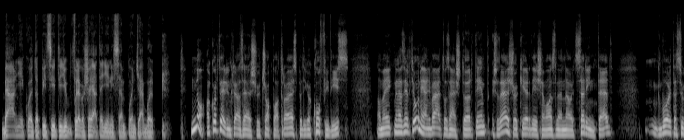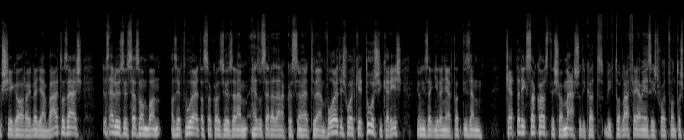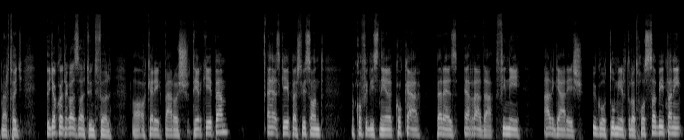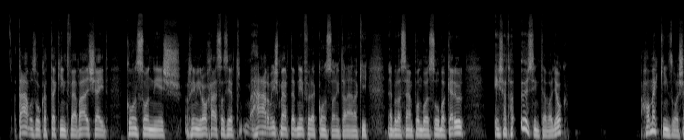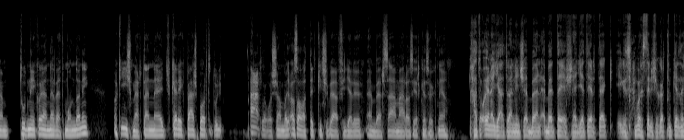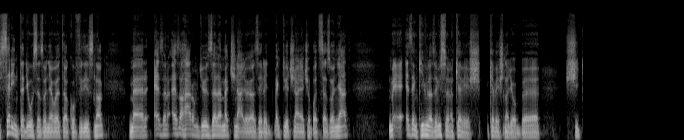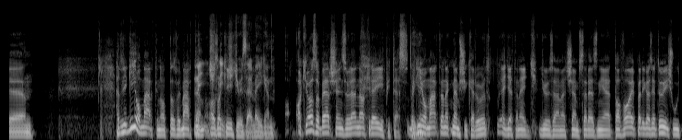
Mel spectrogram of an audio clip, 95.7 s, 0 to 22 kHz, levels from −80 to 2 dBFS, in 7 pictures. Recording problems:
audio cutting out; at 1:20 for 2 s

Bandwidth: 15 kHz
